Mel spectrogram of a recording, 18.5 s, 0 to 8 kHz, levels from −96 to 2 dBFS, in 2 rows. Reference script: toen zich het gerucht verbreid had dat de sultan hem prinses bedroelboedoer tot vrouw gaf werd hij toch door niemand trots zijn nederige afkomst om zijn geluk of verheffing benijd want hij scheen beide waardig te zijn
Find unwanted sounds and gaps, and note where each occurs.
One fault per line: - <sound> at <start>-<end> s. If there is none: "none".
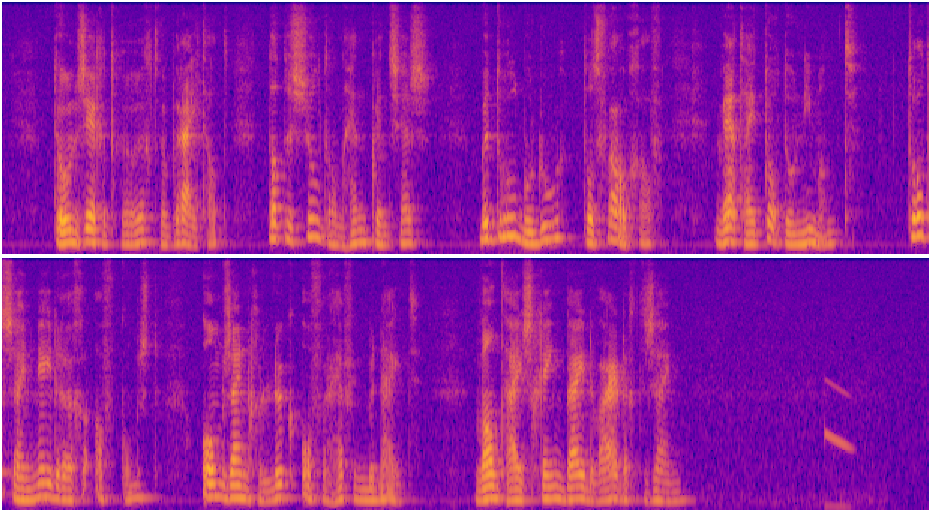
- chirp at 17.5-17.8 s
